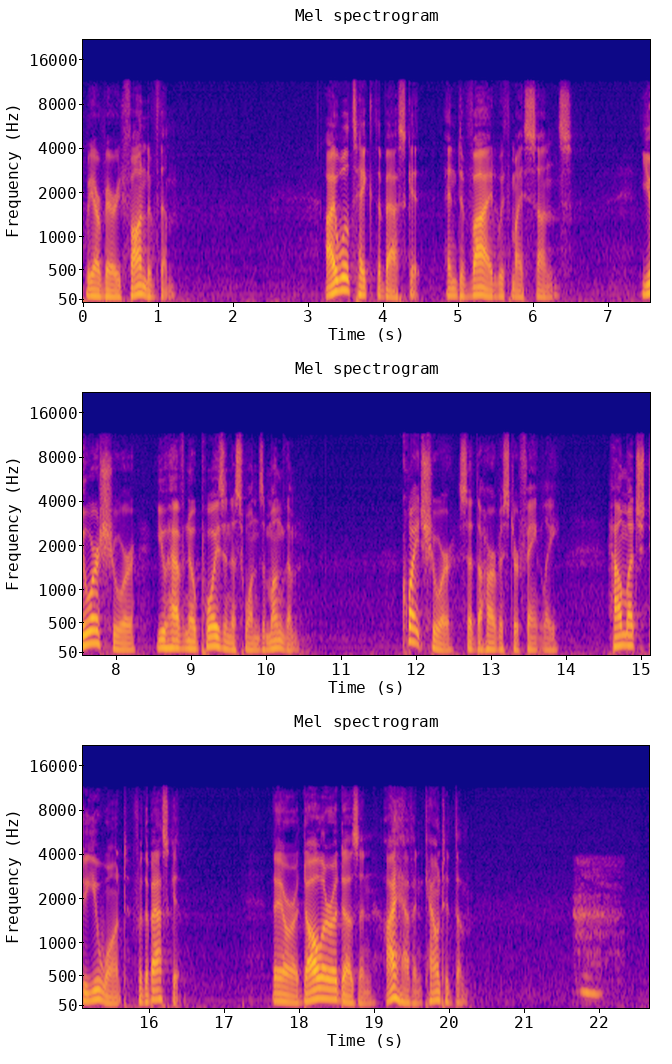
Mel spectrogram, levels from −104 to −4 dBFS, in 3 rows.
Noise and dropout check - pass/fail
fail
